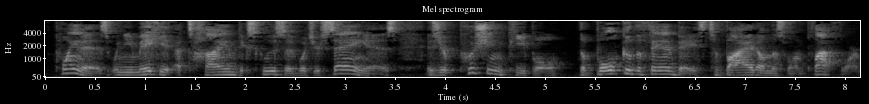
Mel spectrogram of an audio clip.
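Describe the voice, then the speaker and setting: This man has an American accent and a fairly high pitch, sounds somewhat breathy, and moves at a moderate pace while his pitch swings very widely. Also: hardly any pauses. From US Northeast (Philadelphia). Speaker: gaming podcast host. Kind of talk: casual chat.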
